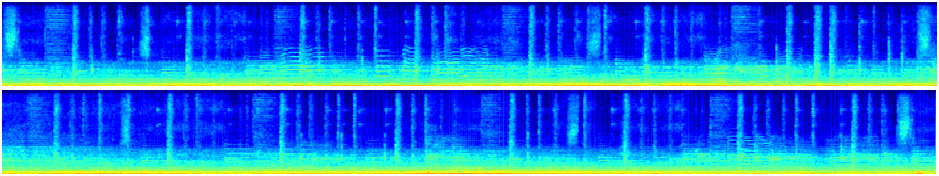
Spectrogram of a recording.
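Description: Steady road traffic rumbles past for over twenty seconds, with cars passing at close range in a loud, continuous wash of engine and tyre noise that swells and fades.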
